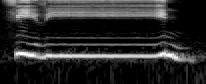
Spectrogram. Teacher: Kita boleh baca panjang. Firin tu kita boleh ambil 2 harakat boleh panjang. Firin. 2 harakat ataupun 4 harakat. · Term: mat arid li sukun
